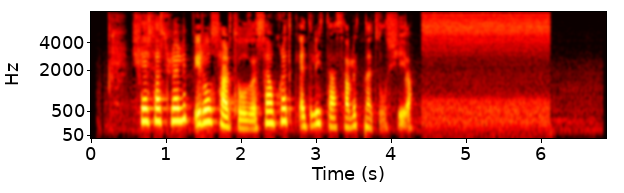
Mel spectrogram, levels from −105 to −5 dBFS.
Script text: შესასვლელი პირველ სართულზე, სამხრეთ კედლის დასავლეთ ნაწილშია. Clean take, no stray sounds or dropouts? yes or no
yes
